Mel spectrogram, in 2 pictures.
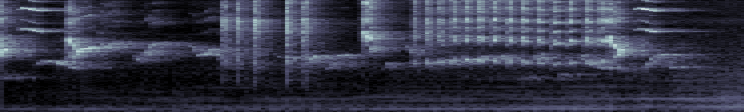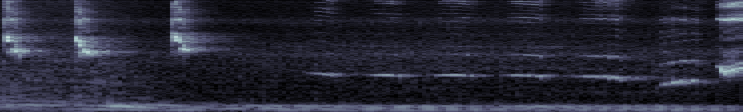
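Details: White-rumped shama song from Kajen, Pekalongan: loud varied whistles, sharp staccato notes and rattling bursts in the first half, then softer scattered whistles, over a sustained low droning, music-like tone.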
